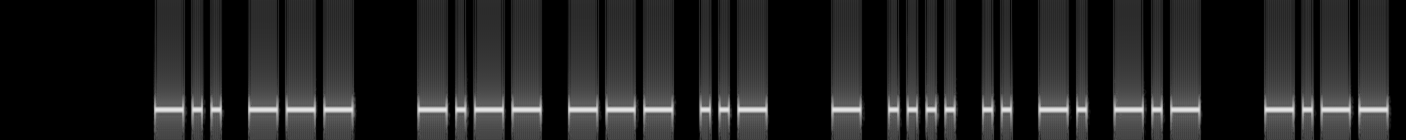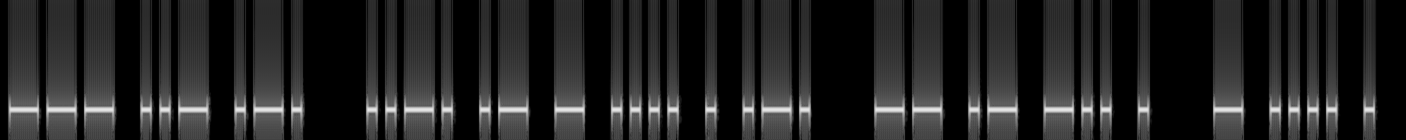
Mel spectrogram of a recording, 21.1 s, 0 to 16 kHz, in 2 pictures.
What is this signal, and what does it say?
Morse code, heard as a keyed tone, about 17 wpm, 700 Hz. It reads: DO YOU THINK YOUR FATHER MADE THE
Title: Sentences from Top 1000 Words - Review Part 1 - 17wpm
